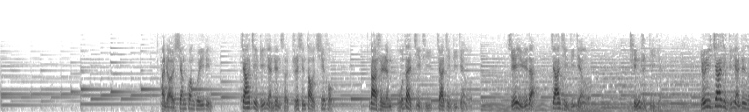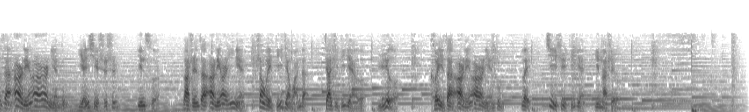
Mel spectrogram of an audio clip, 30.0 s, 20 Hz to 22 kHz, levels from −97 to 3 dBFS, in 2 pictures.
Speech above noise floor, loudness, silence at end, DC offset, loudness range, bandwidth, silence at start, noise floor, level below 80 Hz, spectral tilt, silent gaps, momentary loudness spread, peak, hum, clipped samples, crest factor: 22 dB; -29 LUFS; 0.25 s; under 0.1%; 8 LU; 6.8 kHz; 0 s; -50 dBFS; -52 dBFS; -5 dB/octave; none; 18 LU; -8 dBFS; none; under 0.1%; 22 dB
